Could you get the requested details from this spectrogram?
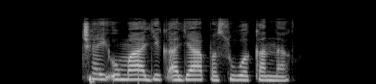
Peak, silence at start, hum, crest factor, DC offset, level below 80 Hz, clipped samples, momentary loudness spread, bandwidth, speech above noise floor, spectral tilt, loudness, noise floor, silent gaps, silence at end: -2 dBFS; 0.8 s; none; 20 dB; under 0.1%; -60 dBFS; under 0.1%; 7 LU; 9.4 kHz; over 70 dB; -4 dB/octave; -20 LUFS; under -90 dBFS; none; 0.9 s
